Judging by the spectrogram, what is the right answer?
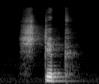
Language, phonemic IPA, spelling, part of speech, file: Dutch, /stɪp/, stip, noun / verb, Nl-stip.ogg
- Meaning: 1. dot 2. ICH: a disease that affects (aquarium) fish Ichthyophthirius multifiliis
